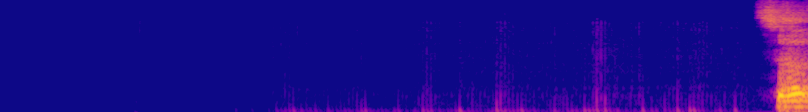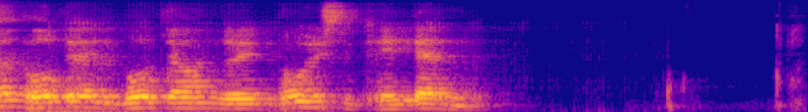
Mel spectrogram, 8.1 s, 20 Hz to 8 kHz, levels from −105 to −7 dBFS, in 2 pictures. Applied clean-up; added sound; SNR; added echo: neural mask model DeepFilterNet 3.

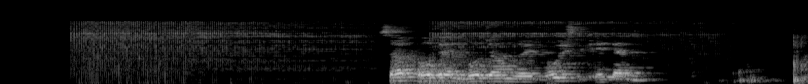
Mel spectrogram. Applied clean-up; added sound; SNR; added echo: classical method WPE with log-MMSE.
